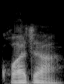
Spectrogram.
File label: "과자", Korean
